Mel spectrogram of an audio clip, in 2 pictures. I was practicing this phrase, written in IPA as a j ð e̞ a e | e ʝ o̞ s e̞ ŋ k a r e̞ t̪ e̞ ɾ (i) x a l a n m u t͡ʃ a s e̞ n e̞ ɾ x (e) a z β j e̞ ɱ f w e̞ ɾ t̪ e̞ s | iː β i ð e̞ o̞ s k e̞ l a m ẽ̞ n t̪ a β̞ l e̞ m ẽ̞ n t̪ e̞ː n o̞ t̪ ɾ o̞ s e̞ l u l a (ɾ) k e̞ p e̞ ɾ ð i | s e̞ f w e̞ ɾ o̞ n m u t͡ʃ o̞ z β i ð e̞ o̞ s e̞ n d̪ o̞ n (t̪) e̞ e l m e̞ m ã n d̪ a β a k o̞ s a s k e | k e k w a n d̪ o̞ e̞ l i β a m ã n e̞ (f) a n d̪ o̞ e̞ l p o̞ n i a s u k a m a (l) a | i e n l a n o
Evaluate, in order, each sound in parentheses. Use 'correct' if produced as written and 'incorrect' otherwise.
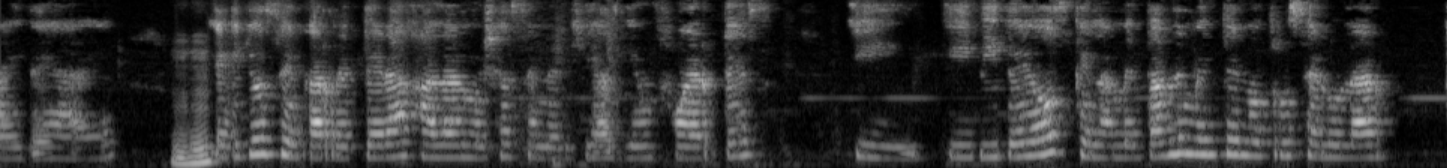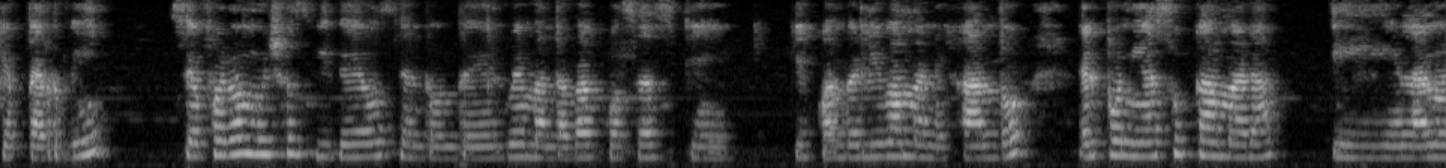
incorrect: a, incorrect: i, correct, incorrect: d̪, incorrect: x, incorrect: ɾ

